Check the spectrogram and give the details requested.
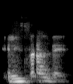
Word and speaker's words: Elizalde: You can say either Elizalde is how it's pronounced, but even in Spanish, even here in Mexico, most people pronounce my last name.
